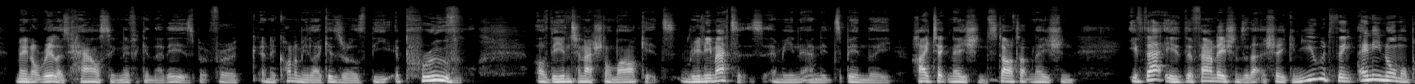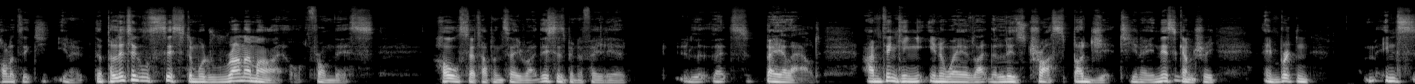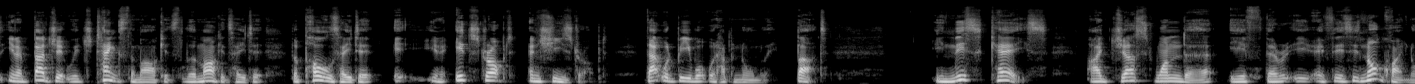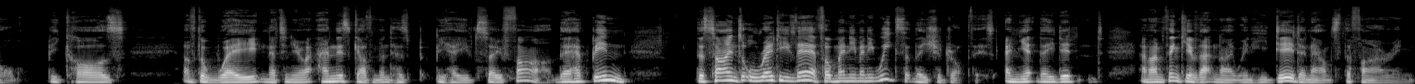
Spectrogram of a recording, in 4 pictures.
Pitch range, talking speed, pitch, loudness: 110-150 Hz, 190 wpm, 125 Hz, -19 LUFS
